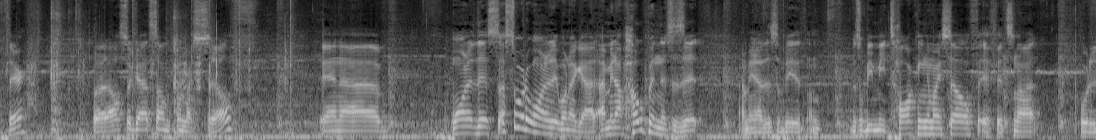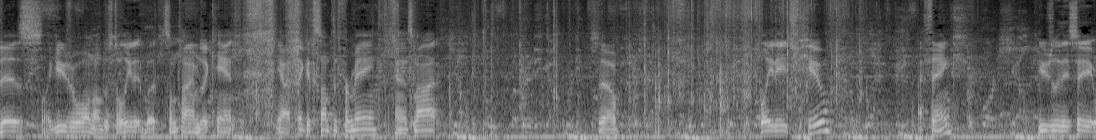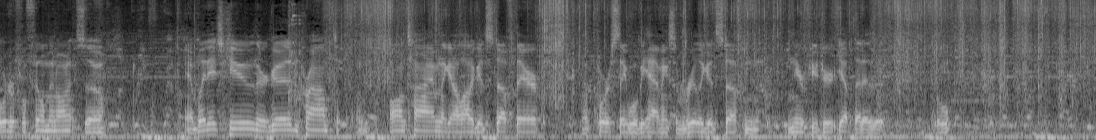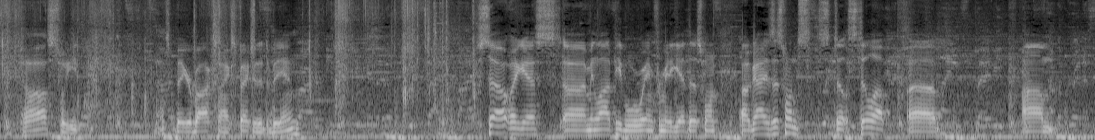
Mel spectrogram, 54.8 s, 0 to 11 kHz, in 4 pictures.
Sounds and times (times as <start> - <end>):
Speech: 0.0 - 0.4, 1.2 - 3.0, 4.0 - 4.9, 5.6 - 19.3, 21.1 - 21.5, 23.0 - 24.2, 25.2 - 25.9, 26.6 - 28.8, 29.7 - 42.3, 43.0 - 45.0, 47.0 - 53.0, 53.8 - 54.4
Music: 0.0 - 54.7.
